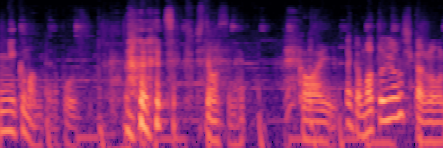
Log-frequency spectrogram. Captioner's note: laughs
